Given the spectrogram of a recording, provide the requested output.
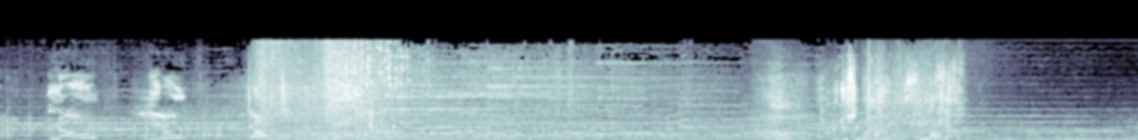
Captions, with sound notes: No... you... don't! [gasping] Did you see what happened?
